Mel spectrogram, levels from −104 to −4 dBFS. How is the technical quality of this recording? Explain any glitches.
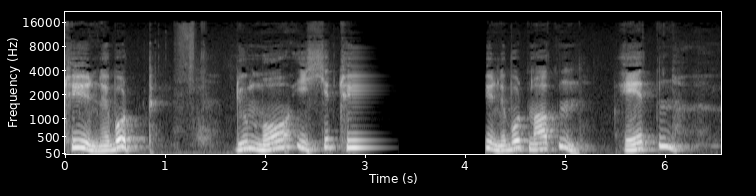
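The recording has one clear glitch, a call audio freeze from 2.87 to 4.23 s. Packets were likely held up in transit, leaving the jitter buffer empty, so the receiver stretched the last sound into a fading buzz for a moment and then went silent for about 940 ms. When data arrived, the audio resumed where it had stopped, with nothing lost, but everything after it now runs about 1.33 s later.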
